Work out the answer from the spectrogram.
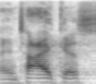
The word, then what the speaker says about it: Antiochus: Even leading priests in the temple turned as traitors and supported Antiochus, or Antiochus, sometimes it's pronounced.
